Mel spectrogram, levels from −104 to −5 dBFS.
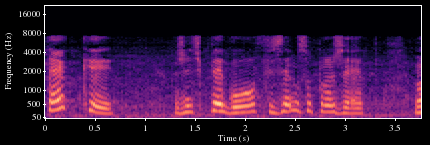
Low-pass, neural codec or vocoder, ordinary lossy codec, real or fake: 7.2 kHz; codec, 16 kHz, 8 kbps, FreqCodec, smaller model; none; fake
